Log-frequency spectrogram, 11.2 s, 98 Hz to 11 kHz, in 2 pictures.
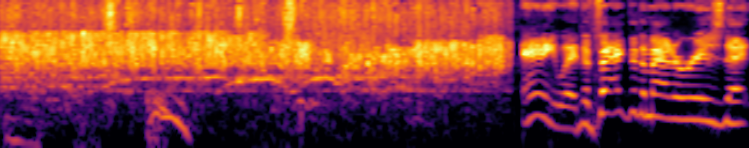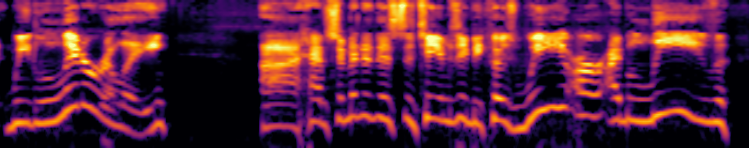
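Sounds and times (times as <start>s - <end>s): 
audience applause: 0.0s - 3.8s
speech: 1.1s - 1.6s, 4.2s - 7.0s, 7.6s - 11.2s.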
